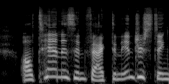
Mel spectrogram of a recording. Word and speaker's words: Alton: let you know that it is actually pronounced all ten all 10 is in fact an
